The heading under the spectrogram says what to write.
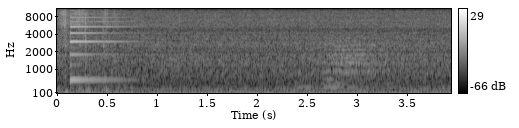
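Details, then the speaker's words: Volkswagen Jetta after replacing an ignition coil (codes P0300–P0304, P0351) and erasing codes: short start-up, then a low, even idle with no stumbles or skips; smooth running. "and now we start it up again ah smooth running there you go that was a quick fix 10-15 minutes all done"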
